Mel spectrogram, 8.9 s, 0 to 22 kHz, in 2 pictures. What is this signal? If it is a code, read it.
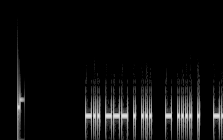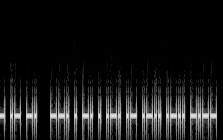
Morse code, heard as a keyed tone, about 30 wpm, 700 Hz. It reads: DOES THE MAN GENERALLY
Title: Sentences from Top 1000 Words - Review Part 4 - 30wpm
